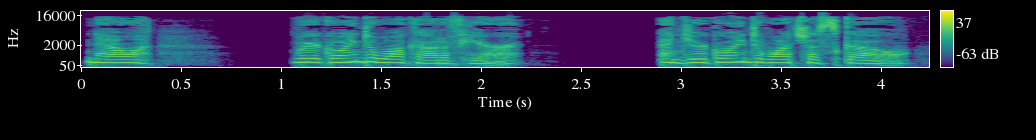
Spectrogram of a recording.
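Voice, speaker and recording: A woman voicing a sarcastic young heroine who talks quickly with wry defiance. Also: medium pitch, vocal fry, no echo, clean studio sound, pitched above the performer's own voice. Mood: defiant.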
